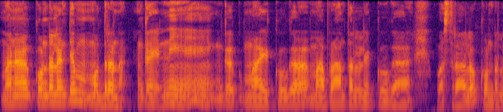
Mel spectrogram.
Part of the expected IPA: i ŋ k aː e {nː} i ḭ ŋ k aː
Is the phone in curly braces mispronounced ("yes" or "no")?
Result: no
